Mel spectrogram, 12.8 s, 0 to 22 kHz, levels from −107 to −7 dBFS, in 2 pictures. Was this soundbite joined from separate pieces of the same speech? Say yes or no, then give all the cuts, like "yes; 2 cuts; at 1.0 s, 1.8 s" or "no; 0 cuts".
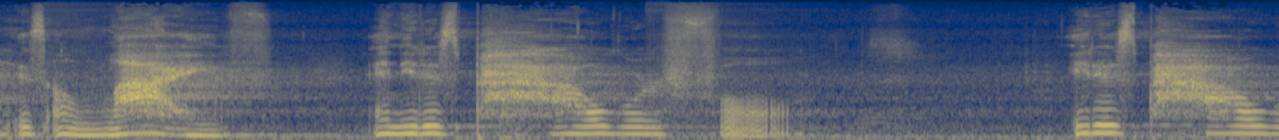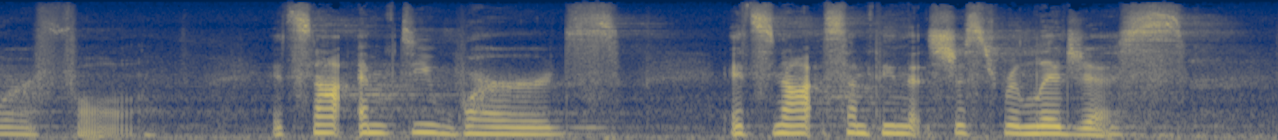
no; 0 cuts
